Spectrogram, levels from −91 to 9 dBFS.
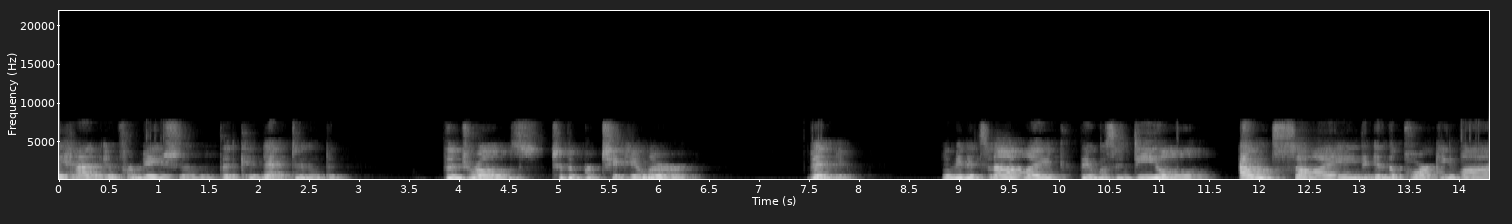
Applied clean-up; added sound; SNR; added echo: neural mask model DeepFilterNet 3.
